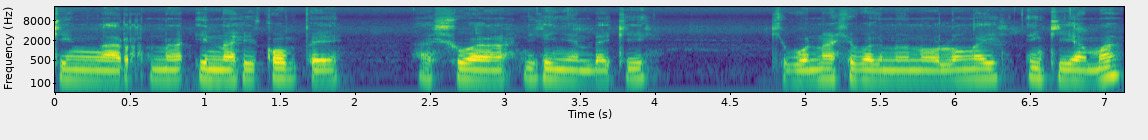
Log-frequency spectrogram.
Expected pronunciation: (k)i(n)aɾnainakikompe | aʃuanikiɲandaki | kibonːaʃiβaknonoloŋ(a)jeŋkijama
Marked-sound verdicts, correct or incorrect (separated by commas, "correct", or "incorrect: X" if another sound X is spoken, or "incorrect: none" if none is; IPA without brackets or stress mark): correct, incorrect: ŋ, correct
